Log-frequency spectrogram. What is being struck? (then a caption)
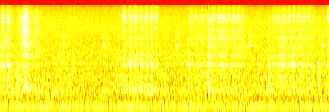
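Wooden stool top scratched with a graphite pencil. A yellow graphite pencil scratches lines across the flat top of a solid, dark-stained wooden child's stool. Quiet, dry scratching strokes come in short bursts with bright, raspy edges over a faint, steady low hum.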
